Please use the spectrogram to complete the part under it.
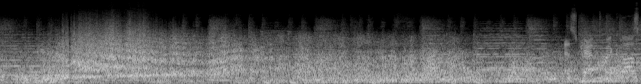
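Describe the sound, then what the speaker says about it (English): F-16 Fighting Falcon jet roaring through a high-speed low pass at an air show, a loud sustained wash of engine noise swelling and fading, with an announcer talking over it. "As he passes show center, he'll be traveling over 600 miles per hour."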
